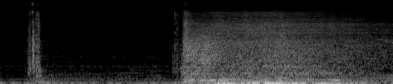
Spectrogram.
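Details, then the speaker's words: 1995 Ford Mustang GT, lean with no power after MAP sensor cleaning: a couple of brief cranking thumps before it catches and runs low and uneven, doesn't want to start. Owner suspects a bad fuel pump; low fuel pressure. "Now it's doing the same thing again. Doesn't want to start."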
